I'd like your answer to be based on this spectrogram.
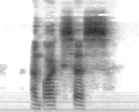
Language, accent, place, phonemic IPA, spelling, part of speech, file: French, France, Lyon, /a.bʁak.sas/, abraxas, noun, LL-Q150 (fra)-abraxas.wav
- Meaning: abraxas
